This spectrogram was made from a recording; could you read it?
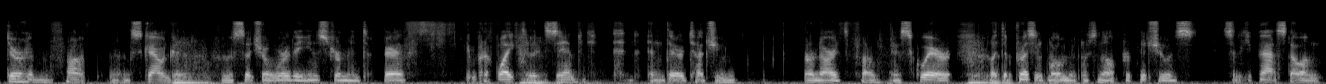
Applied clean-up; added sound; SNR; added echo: neural diffusion model UNIVERSE++.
